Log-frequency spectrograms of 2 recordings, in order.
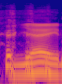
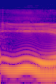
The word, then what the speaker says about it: Ye: I'm not saying it right. Yay. Not ye. He spells it Y-E, yeah. But yay.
